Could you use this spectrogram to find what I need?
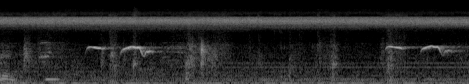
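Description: Hawk-cuckoo calling a variant call at dusk after a hot sunny day: two pairs of short, clear whistled notes separated by a pause, moderately loud over a constant high-pitched insect drone.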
